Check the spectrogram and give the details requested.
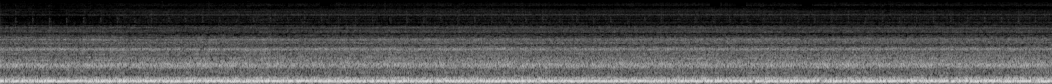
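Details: Land Rover after engine block repair: smooth, even low idle with a steady beat and no knocks, ticks or misses throughout; engine running healthy.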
